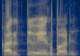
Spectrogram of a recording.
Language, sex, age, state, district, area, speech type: Tamil, female, 45-60, Tamil Nadu, Madurai, urban, read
